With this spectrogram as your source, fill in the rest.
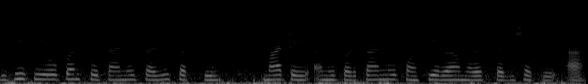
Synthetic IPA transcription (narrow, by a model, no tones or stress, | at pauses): d͡ʒet̪ʰit̪eopəɳpot̪anesəɾisək̚t̪imaʈeə̰nepəɽkaɾnepəɦɔ̃t͡ʃeʋɭaməd̪əd̪̚kəɾiʃəkea̰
